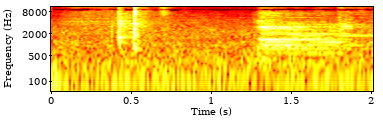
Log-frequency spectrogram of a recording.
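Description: Two light clicks of the Eventide ModFactor's footswitch buttons pressed by hand as it steps between preset banks, then a short sustained guitar tone through the pedal's modulation effect near the end.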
